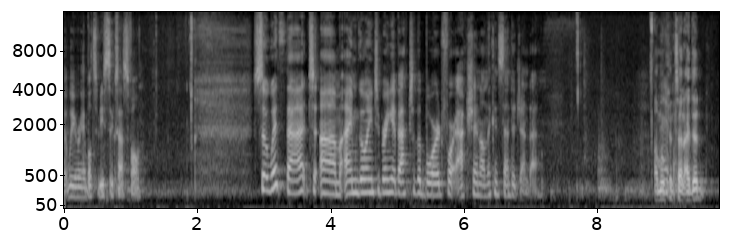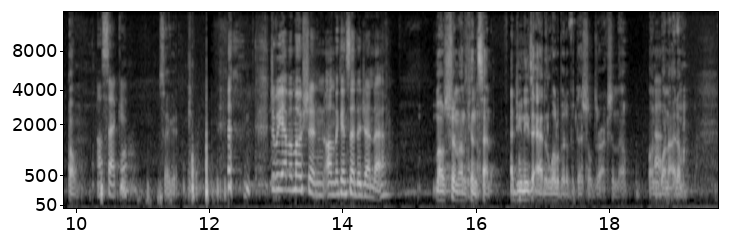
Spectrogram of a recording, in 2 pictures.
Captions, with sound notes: we were able to be successful. So with that, um, I'm going to bring it back to the board for action on the consent agenda. - I move consent. I did. Oh. - I'll second - Second. - [laugh] Do we have a motion on the consent agenda? - Motion on consent? I do need to add a little bit of additional direction though on one item.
